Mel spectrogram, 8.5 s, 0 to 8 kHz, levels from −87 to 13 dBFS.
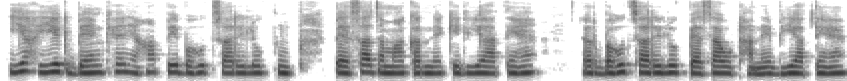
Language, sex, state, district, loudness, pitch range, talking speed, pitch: Hindi, female, Uttar Pradesh, Muzaffarnagar, -18 LUFS, 205-220 Hz, 190 wpm, 210 Hz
